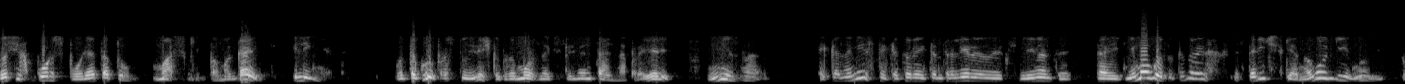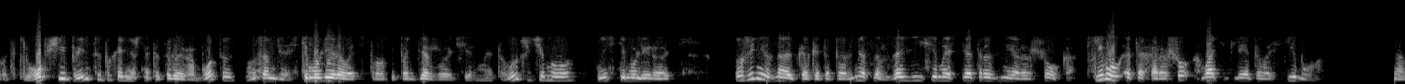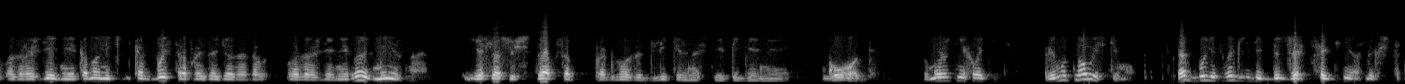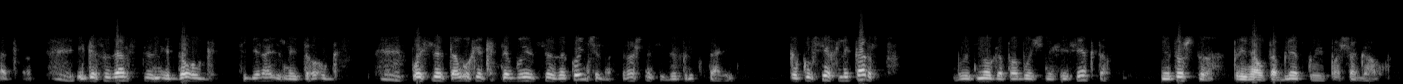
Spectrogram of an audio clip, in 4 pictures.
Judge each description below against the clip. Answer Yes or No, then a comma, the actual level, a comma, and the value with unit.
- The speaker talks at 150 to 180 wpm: No, average, 140 wpm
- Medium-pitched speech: Yes, medium, 160 Hz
